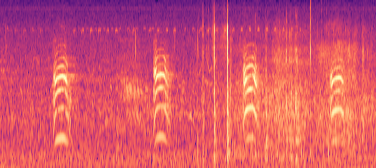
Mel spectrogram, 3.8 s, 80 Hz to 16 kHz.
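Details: Wrybills, with distinctive right-curved beaks, at Miranda in February 2012: four short, clear, ringing notes, each bending up then down with rich overtones, spaced about a second apart, with faint clicks and ticks between them.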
